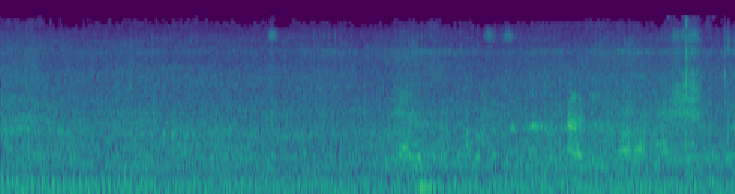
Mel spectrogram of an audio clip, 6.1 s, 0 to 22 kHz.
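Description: Yamaha FZ25 motorcycle's single-cylinder engine running steadily at low revs as the bike rolls slowly, with a short louder bump about halfway through.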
